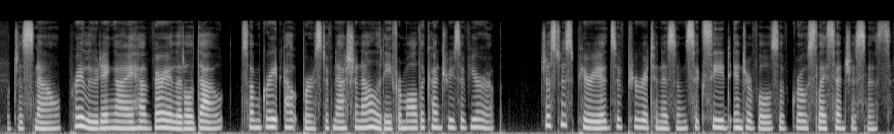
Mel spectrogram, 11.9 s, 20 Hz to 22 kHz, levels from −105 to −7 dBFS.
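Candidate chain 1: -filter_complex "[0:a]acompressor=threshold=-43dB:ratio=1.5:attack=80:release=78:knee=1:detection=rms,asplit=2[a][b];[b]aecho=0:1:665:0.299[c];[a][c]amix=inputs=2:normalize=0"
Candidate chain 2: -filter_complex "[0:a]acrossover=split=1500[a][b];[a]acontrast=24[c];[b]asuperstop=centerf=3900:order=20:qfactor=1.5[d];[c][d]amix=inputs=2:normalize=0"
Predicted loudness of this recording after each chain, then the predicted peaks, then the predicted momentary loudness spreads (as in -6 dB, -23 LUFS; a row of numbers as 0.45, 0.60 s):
-34.0, -25.0 LUFS; -16.5, -10.5 dBFS; 4, 7 LU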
